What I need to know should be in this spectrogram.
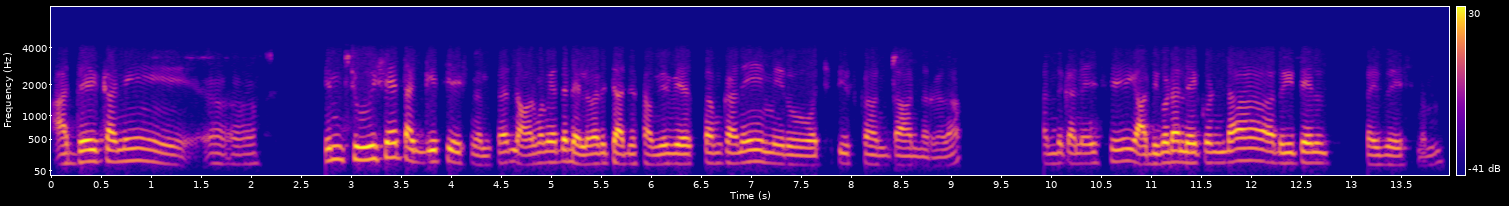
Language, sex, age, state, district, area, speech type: Telugu, male, 18-30, Telangana, Suryapet, urban, conversation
